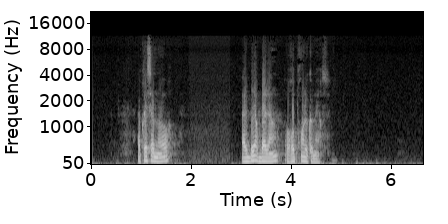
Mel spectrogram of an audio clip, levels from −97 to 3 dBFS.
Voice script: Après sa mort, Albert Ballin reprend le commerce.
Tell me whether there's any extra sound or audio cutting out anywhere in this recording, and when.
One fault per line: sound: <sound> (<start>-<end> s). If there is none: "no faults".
no faults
